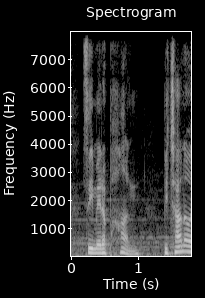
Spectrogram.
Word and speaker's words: bichano: Bichano is how you say kitty in Portuguese, but it's short. So writing with an E makes English speakers pronounce it right.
